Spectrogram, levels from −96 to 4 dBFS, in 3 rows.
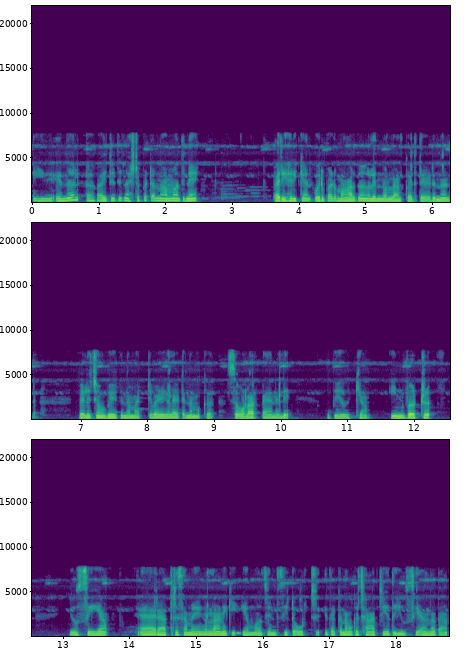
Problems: background sounds at intervals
